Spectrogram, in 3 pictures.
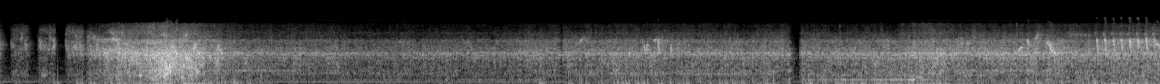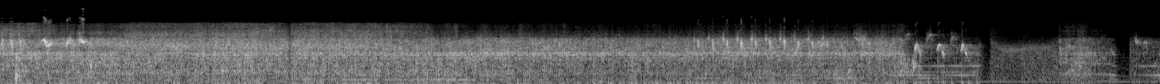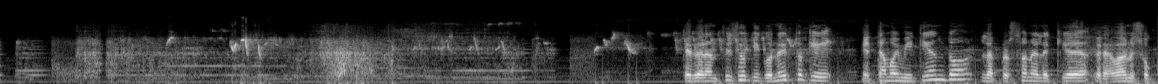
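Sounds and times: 
recorded birdsong with high chirps and trills: 0:00.0 - 0:02.4, 0:03.1 - 0:07.2, 0:08.4 - 0:14.1, 0:18.3 - 0:21.9, 0:22.7 - 0:23.6, 0:24.3 - 0:26.3, 0:26.9 - 0:34.7
low hum: 0:00.0 - 0:34.7
steady wash of broadband noise: 0:00.0 - 0:34.7
speech: 0:30.1 - 0:34.7.

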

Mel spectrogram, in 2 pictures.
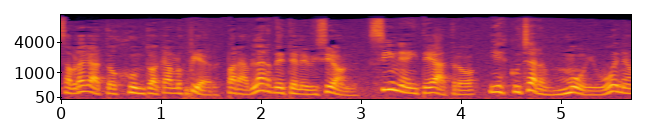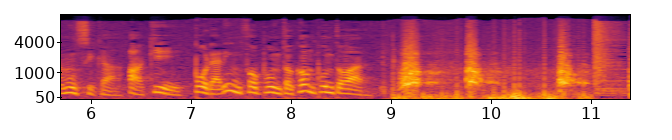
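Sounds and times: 
speech: 0:00.0 - 0:09.1
dog barking: 0:09.1 - 0:11.0.

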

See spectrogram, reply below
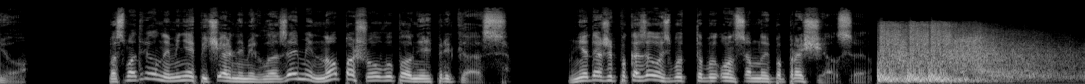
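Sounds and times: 
speech: 0:00.0 - 0:00.2, 0:01.1 - 0:10.1
volley of gunshots fired by rebels: 0:08.8 - 0:10.8.

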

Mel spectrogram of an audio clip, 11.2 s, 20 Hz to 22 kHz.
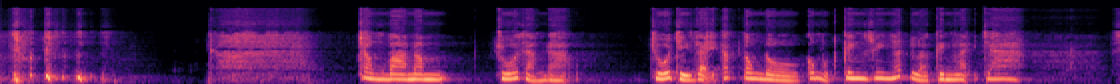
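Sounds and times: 
old woman coughing harshly: 0:00.0 - 0:01.0
speech: 0:03.6 - 0:05.8, 0:06.5 - 0:10.3.

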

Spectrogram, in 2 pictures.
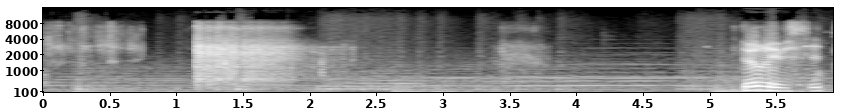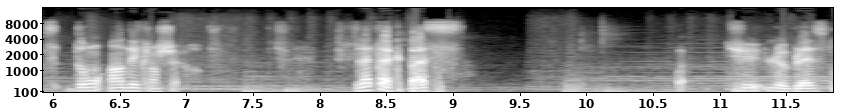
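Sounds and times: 
six dice rolled for a defense roll in a tabletop role-playing game: 0:00.0 - 0:02.3
speech: 0:05.2 - 0:07.1, 0:08.2 - 0:09.1, 0:11.2 - 0:11.8.

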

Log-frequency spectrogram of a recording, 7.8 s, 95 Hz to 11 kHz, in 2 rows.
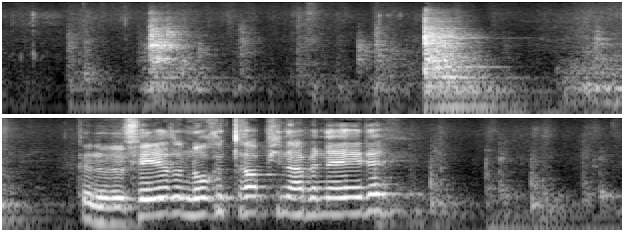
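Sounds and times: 
heavy metal door impacts in a concrete bunker: 0:02.6 - 0:04.2
speech: 0:04.4 - 0:06.6.

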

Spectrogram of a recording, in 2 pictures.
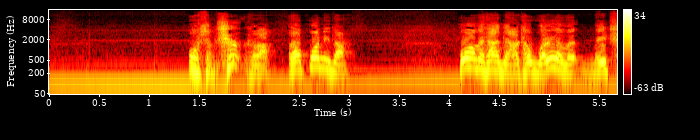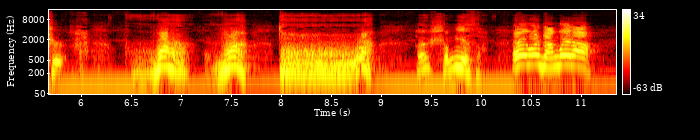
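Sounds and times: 
speech: 0:01.4 - 0:03.1, 0:04.1 - 0:11.2
human voice imitating a dog growling: 0:05.9 - 0:10.1.

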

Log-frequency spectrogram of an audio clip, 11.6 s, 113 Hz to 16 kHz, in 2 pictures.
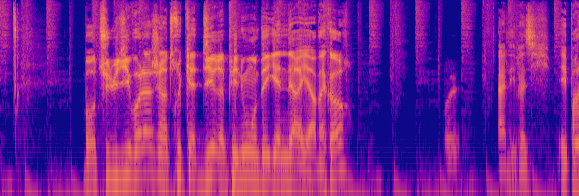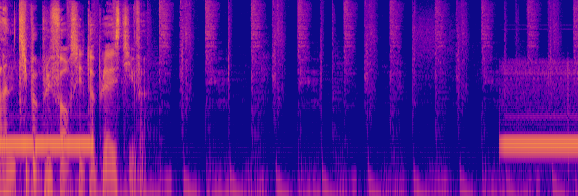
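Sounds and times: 
speech: 0:00.8 - 0:03.6, 0:04.4 - 0:07.4
telephone ringing tone: 0:05.8 - 0:06.8, 0:10.8 - 0:11.5.

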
